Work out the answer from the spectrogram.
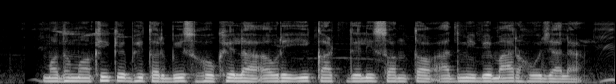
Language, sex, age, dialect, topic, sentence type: Bhojpuri, male, 18-24, Southern / Standard, agriculture, statement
